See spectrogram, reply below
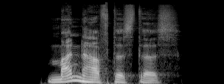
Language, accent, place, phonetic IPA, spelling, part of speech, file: German, Germany, Berlin, [ˈmanhaftəstəs], mannhaftestes, adjective, De-mannhaftestes.ogg
- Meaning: strong/mixed nominative/accusative neuter singular superlative degree of mannhaft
